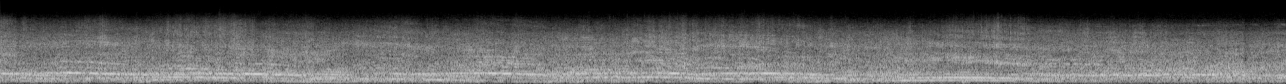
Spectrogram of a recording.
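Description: Race cars roar continuously down the back straightaway of the Motordrome Speedway oval during a 1992 stock car feature, a loud, dense engine drone with shifting pitch as the pack runs through turns three and four.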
